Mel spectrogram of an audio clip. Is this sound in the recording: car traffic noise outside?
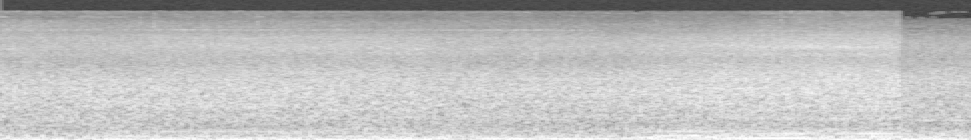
yes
